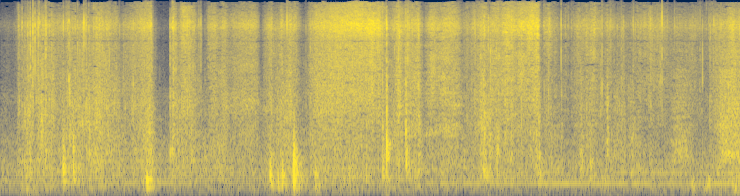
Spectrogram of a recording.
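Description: Plastic packing film crinkling and a polystyrene foam block rubbing against cardboard as the packed scooter stem is lifted in its box, with a few sharp knocks. The rustling is loudest about three seconds in.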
